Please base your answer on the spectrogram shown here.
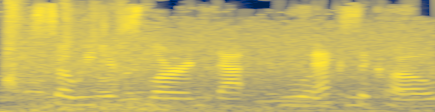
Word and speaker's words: Mexico: we just learned that Mexico was actually originally pronounced meso when the Aztecs were here but then when the Spaniards came they didn't like the sh sound because it was a sound that a snake would make and that was evil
